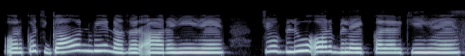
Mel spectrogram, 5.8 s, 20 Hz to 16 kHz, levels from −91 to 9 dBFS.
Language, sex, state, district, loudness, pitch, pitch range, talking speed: Hindi, female, Madhya Pradesh, Bhopal, -12 LUFS, 270 Hz, 265-330 Hz, 155 wpm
